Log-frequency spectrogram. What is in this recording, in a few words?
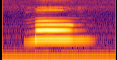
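"meng" first tone, pinyin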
